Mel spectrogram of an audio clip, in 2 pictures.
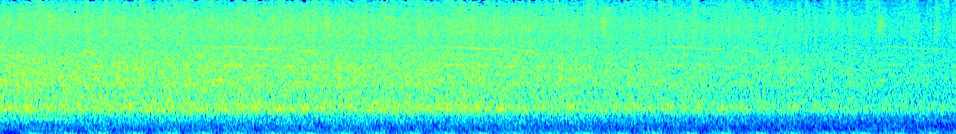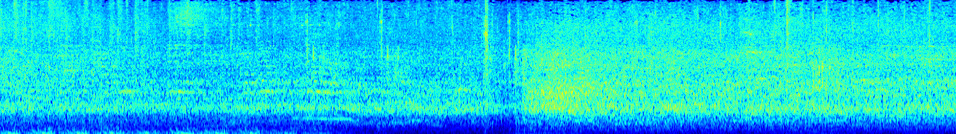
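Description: A large crowd roars steadily in an echoing arena.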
